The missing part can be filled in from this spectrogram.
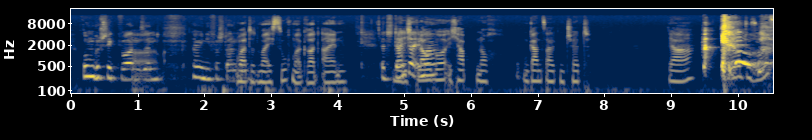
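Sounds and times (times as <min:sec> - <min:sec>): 
speech: 0:00.2 - 0:07.8, 0:09.0 - 0:10.5
person sneezing: 0:09.5 - 0:10.5.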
